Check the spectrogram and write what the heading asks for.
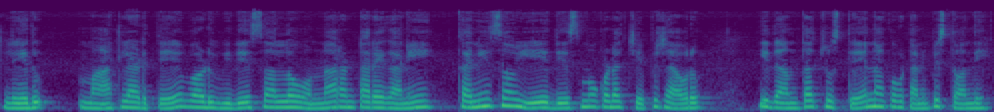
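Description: A woman's voice: medium pitch, fairly even intonation, a little fast, warm tone, lightly acted. A woman voicing a determined young heiress in love, speaking earnestly in a dull lo-fi recording. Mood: calm.

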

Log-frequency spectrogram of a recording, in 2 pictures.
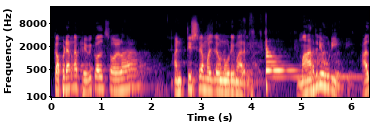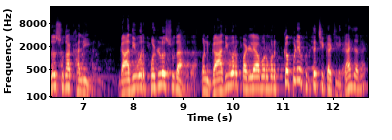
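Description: A man preaching a kirtan sermon, telling stories and putting rhetorical questions to the audience. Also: a little high. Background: pakhawaj drum and devotional music.

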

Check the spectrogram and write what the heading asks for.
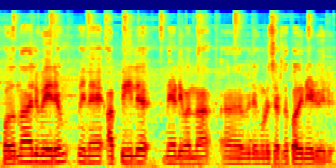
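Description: A man's voice: medium pitch, steady tone, normal speed, soft background music. A teenage boy from Kerala answering an interviewer's questions, hesitant, with many fillers and restarts, his voice a bit blocked. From Kerala, India. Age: teens. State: voice feels blocked. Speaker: interview guest, mimicry artist.

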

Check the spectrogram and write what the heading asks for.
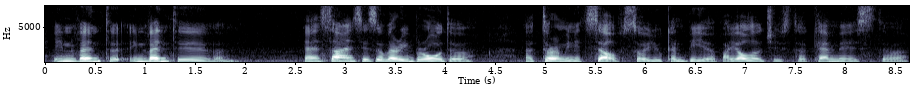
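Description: A woman in her thirties from Croatia with a Croatian accent, a postdoctoral researcher speaking in a measured, thoughtful way with frequent hesitations, recorded on a lapel mic in a small lab office. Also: mid-range voice, mellow, a little hiss or hum. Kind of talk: documentary interview.

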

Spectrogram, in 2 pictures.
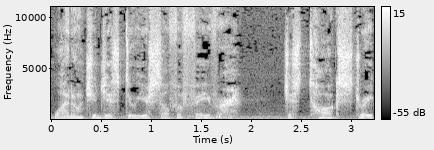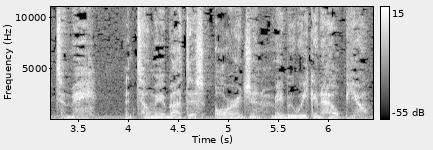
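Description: An actor playing a stern, hard-bitten field agent in a video game, terse and commanding. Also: male voice, lowish voice, lively intonation, normal speed, a bit bright, slight background noise. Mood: pressing, intense. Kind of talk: video game cutscene acting.

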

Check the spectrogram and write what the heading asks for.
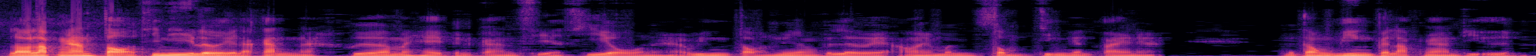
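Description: A young man casually commenting on a truck driving game, chatty and polite, thinking aloud as he plays, with game engine noise behind him. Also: on the low side. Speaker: gaming channel host.

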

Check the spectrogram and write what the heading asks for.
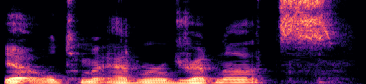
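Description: A man's voice: mid-range voice, steady tone, fairly quick, darkish tone. An American man chatting casually as a co-op guest player, laid-back, with brief dry replies. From United States. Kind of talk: casual co-op gameplay chat.

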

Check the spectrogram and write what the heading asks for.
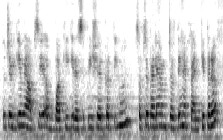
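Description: A fairly high-voiced woman walks her viewers through a home recipe at the stove, calm and unhurried as she explains each step. Oil sizzles and a spatula scrapes the wok clearly under her voice, picked up by a camera close to the pan. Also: slight background noise. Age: adult, mother of a young son. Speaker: cooking vlogger. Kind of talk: home cooking demonstration. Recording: frying sizzle behind the voice. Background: frying and stirring in a wok.

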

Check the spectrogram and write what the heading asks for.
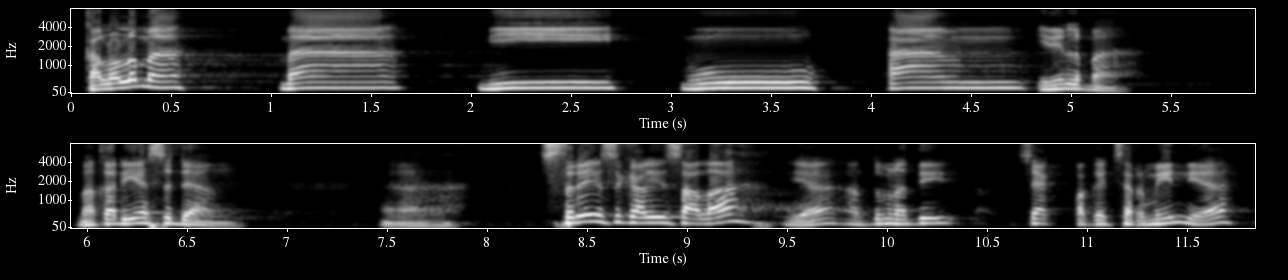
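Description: A man's voice: a little high, sing-song, normal speed, pauses often. A male Quran teacher giving a tajweed lesson, patiently repeating syllables to show the correct pronunciation and often ending phrases with "ya". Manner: ends phrases with a questioning "ya". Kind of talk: tajweed lesson with spoken demonstrations.

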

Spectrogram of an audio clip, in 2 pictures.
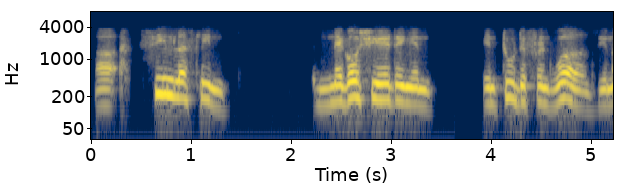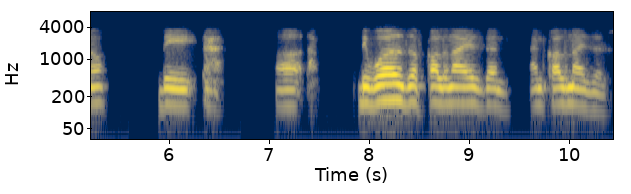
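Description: A middle-aged man with an Indian accent, a guest speaker, gives an earnest lecture from home over a video call using earbuds. His voice is on the high side with a steady tone, unhurried and marked by long pauses, with "you know" coming up often and phrases restarted. No echo is present, and the call audio sounds dry and tinny.

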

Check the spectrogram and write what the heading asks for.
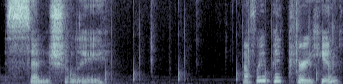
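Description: A tired woman giving casual, halting commentary while playing a game, with many pauses and fillers. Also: medium pitch, very animated, darkish tone, faint music behind. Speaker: gameplay commentator. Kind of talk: casual let's play commentary.

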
